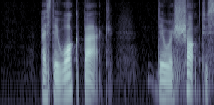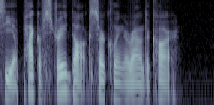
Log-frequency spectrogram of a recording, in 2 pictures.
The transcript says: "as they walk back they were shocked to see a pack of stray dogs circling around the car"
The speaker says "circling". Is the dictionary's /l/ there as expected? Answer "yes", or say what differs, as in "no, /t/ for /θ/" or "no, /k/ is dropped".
yes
